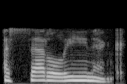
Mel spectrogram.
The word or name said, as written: acetylenic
